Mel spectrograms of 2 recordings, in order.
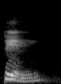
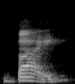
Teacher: In the word pin, you hear only one vowel sound, E sound. Whereas in the word by, you hear two vowel sounds. That's why it's a diphthong in the word by, A and E.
